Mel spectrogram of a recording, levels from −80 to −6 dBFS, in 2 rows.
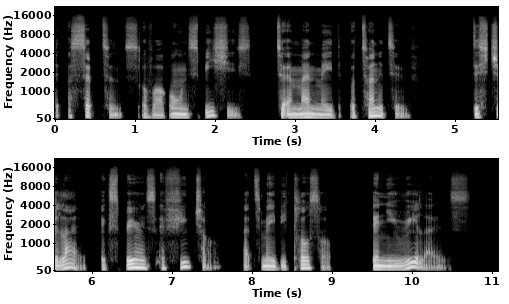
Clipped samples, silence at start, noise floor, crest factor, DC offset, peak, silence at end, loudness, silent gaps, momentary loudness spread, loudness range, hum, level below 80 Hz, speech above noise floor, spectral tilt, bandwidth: under 0.1%; 0 s; under -90 dBFS; 20 dB; under 0.1%; -4 dBFS; 0.4 s; -24 LUFS; 2.46-2.74 s, 4.59-5.22 s, 5.99-6.11 s, 7.66-7.88 s, 9.07-9.51 s; 15 LU; 2 LU; none; -52 dBFS; over 67 dB; -5.5 dB/octave; 15.5 kHz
